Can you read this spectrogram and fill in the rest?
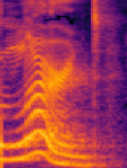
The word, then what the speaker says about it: learned: O learned está no passado, como a gente já viu, esse E não é pronunciado.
